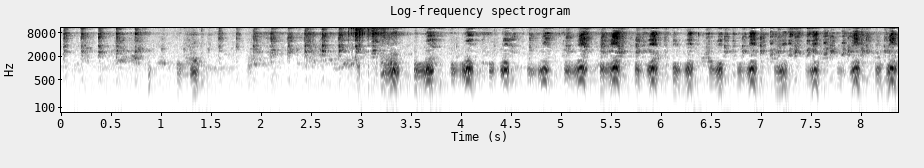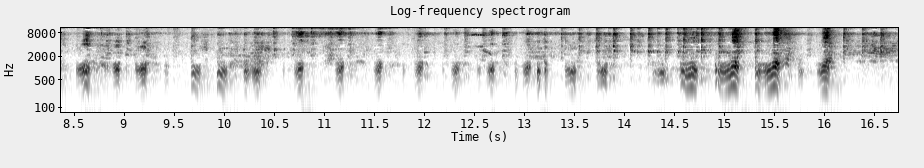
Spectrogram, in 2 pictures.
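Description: Little black cormorant calling at the nest in a long run of short, repeated notes, about three to four a second. The calls slacken around ten seconds in and grow more insistent again near the end.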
